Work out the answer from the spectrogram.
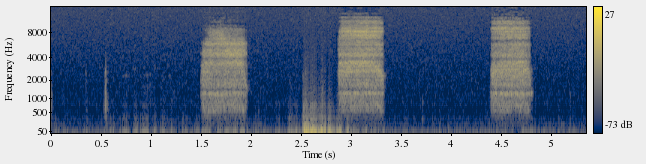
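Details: Female barn owl with chicks one and four days old at a nest in Cabañeros National Park, Spain. Three harsh, hissing screeches are spaced well apart, and a heavy low bump sounds just before the second.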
